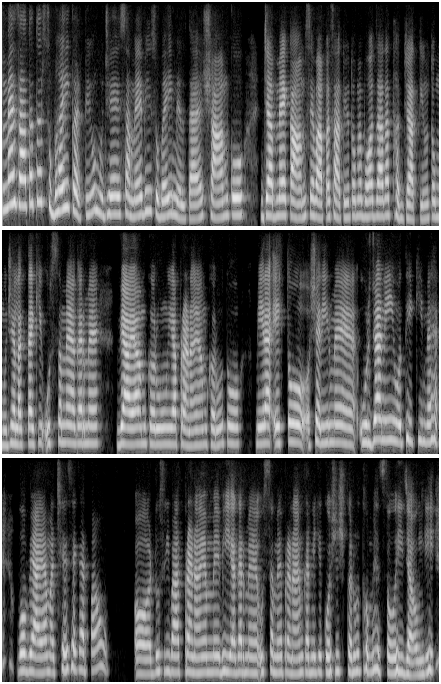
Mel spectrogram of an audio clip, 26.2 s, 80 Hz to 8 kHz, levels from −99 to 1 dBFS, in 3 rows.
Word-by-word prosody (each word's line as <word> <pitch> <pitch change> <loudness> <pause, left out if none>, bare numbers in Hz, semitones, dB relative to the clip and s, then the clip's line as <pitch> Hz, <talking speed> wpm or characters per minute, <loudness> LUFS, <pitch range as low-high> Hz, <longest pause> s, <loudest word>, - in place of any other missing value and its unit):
मैं 345 +5 +5
ज़्यादातर 370 +2 +4
सुबह 280 - +2
ही 320 +3 +4
करती 230 -4 0
हूँ। 260 +5 -3
मुझे 235 0 +1
समय 230 -2 -1
भी 275 +3 -2
सुबह 220 -6 0
ही 230 +2 +1
मिलता 180 -5 -2
है। 190 +3 -1
शाम 200 -1 0
को 225 - +8 0.5
जब 210 +1 +4
मैं 220 0 +4
काम 195 -2 +3
से 225 +1 -2
वापस 200 +1 +2
आती 195 -1 0
हूँ, 195 - -3
तो 215 - -3
मैं 220 0 -3
बहुत 205 +1 +1
ज़्यादा 215 +1 +3
थक 195 -5 -3
जाती 175 -1 0
हूँ। 180 +1 -6
तो 200 +1 -4
मुझे 200 +3 -2
लगता 205 0 +1
है 215 - +3
कि 230 +2 -11
उस 225 0 -6
समय 235 -2 0
अगर 225 0 +1
मैं 225 0 0 0.4
व्यायाम 215 0 +6
करूँ 210 0 +1
या 210 0 +2
प्राणायाम 200 0 -1
करूँ, 205 +2 -2
तो 220 -1 -2 0.3
मेरा 220 +1 +4
एक 220 0 -1
तो 240 -2 +2
शरीर 230 0 -1
में 230 -3 -1 0.2
ऊर्जा 235 +4 +5
नहीं 270 0 -3
होती 250 +2 -1
कि 260 -1 -5
मैं 240 +1 -2 0.4
वो 230 +1 +3
व्यायाम 210 -1 0
अच्छे 210 +4 -3
से 260 -1 -3
कर 235 -1 -3
पाऊँ 255 +2 -6 0.6
और 190 -1 0
दूसरी 220 +2 -6
बात 210 -1 -2
प्राणायाम 210 -2 -1
में 210 0 -3
भी 220 0 -3
अगर 210 0 -2
मैं 205 -1 -4
उस 210 +1 -7
समय 210 -3 -3
प्राणायाम 200 -1 -5
करने 205 -1 -3
की 215 0 -5
कोशिश 220 +1 -4
करूँ, 220 +1 -2
तो 240 0 -4
मैं 240 +3 -3
सो 210 -3 -3
ही 215 -1 0
जाऊँगी। 185 +5 -2
215 Hz, 185 wpm, -20 LUFS, 205-235 Hz, 0.6 s, को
